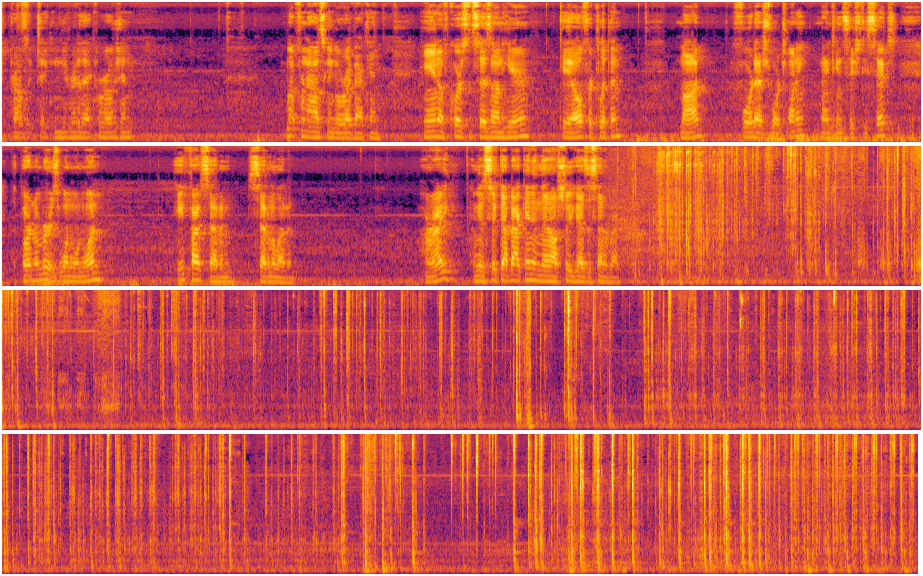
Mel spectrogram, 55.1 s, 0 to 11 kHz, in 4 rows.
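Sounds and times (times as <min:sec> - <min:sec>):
metal bolt and washers clinking: 0:23.0 - 0:55.0.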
